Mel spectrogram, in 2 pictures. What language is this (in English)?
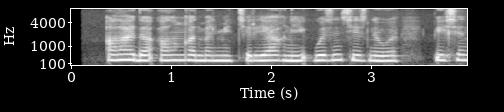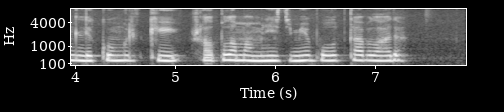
Kazakh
